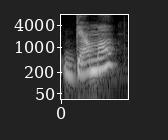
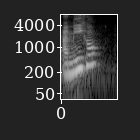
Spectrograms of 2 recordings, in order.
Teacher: like the G in the Spanish word amigo where you don't really say the G, you just sort of like lilt through it. So that's a fricative G.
